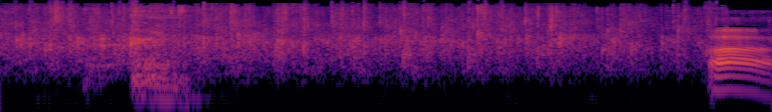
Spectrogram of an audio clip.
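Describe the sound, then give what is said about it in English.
Applause from a church audience, a faint, dense patter of many hands clapping throughout, with a voice cutting in briefly near the start and again at the very end. “Yes, that deserves a round of applause.”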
